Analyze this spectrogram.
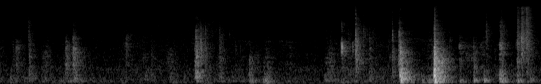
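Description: Scattered plastic clicks and knocks of a battery charger and its cord being handled and plugged into a wall socket, with a cluster of sharper clacks about four seconds in.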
